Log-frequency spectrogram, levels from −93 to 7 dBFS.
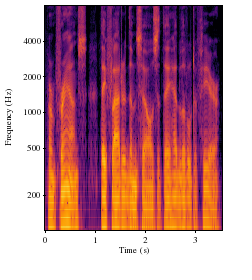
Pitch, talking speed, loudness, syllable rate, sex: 90 Hz, 185 wpm, -17 LUFS, 5.3 syllables/s, male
